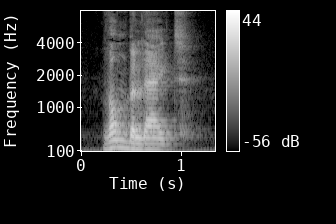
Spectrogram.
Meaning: misgovernance
- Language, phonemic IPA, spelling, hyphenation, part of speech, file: Dutch, /ˈʋɑn.bəˌlɛi̯t/, wanbeleid, wan‧be‧leid, noun, Nl-wanbeleid.ogg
